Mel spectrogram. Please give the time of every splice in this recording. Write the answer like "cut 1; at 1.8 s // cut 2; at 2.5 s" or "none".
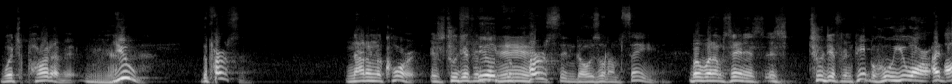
none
